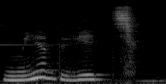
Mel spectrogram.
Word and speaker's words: медведь: Медведь. Звук «ть». Как проверим? Медведи. Мы изменили слово так, чтобы после согласной был гласный. И тогда четко слышно, что нужно писать букву «д».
